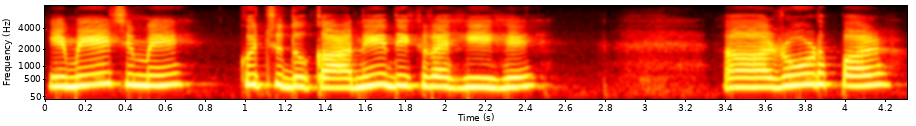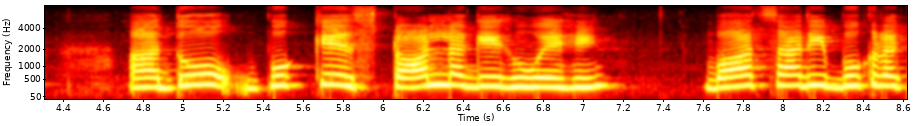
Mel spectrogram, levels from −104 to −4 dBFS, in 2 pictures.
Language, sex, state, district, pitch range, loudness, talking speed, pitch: Hindi, female, Uttar Pradesh, Jalaun, 280-330 Hz, -13 LUFS, 145 wpm, 310 Hz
